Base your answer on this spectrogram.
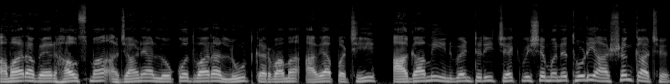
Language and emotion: Gujarati, fearful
